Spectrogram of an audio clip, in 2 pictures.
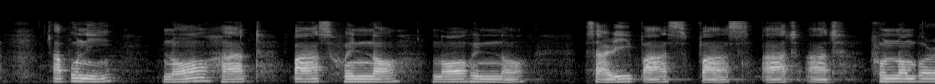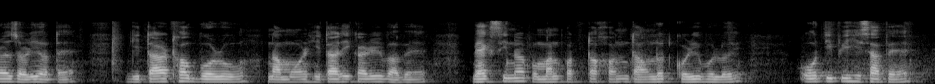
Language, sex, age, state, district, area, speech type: Assamese, male, 18-30, Assam, Lakhimpur, rural, read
